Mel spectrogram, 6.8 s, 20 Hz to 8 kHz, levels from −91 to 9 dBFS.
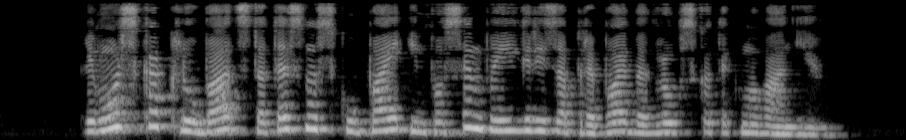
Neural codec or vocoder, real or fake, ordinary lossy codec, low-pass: none; real; none; 7.2 kHz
